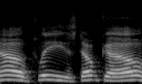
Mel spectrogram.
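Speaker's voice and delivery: very slow, drawn-out chocolatier voice. Mocking a careless Superman by imitating him: Willy Wonka voice. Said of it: "he's like Willy Wonka".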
